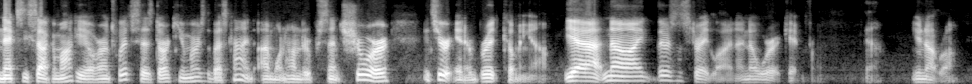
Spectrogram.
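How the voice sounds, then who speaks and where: A man's medium-pitched voice with vocal fry, very wide pitch swings and big jumps in loudness, at a very fast pace, dry and close with no echo, over a quiet background. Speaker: YouTuber live streamer. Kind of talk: live stream chat reading. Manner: dry delivery.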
